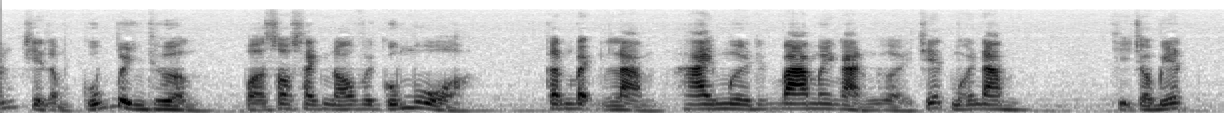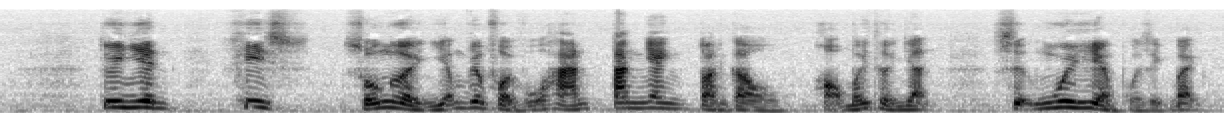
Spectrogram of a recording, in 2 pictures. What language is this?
Vietnamese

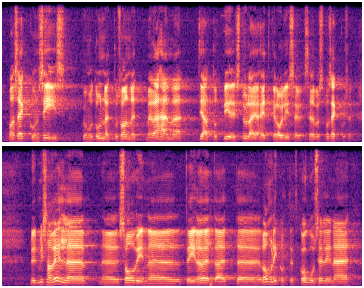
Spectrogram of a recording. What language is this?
Estonian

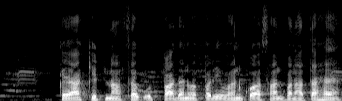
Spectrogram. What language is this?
Maithili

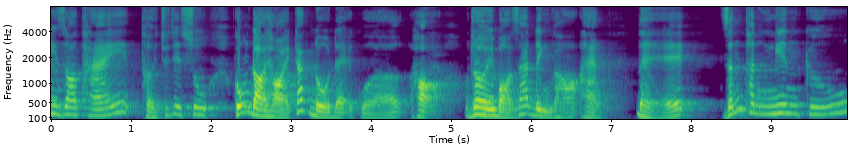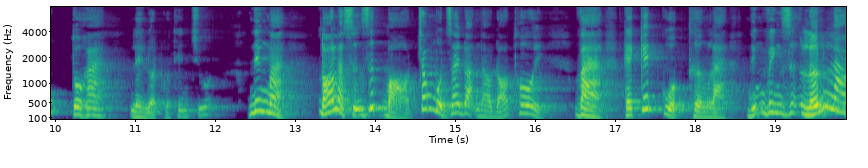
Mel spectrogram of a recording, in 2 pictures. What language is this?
Vietnamese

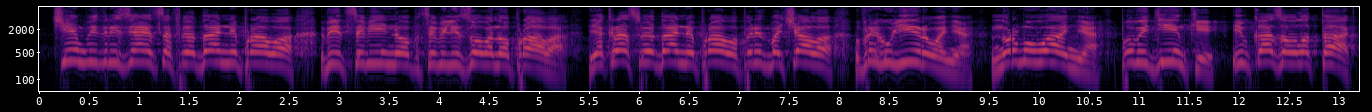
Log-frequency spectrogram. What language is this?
Ukrainian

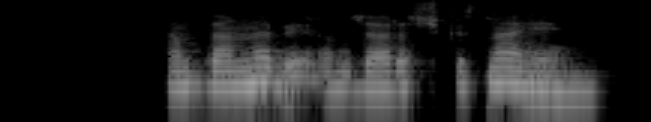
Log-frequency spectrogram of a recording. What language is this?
Central Kurdish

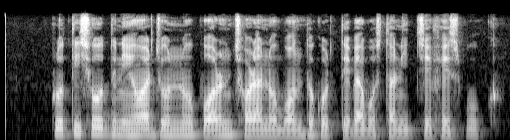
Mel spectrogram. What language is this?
Bangla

